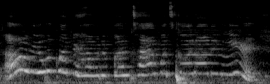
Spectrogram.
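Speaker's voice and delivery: very high, fast, sugary mock welcome; sweet high greeting. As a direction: put on a falsetto hostess voice, quick and sly. Woman voiced greeting the visitor.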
